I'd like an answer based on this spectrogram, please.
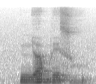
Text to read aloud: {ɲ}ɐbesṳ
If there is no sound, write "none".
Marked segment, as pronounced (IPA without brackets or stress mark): ɲ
